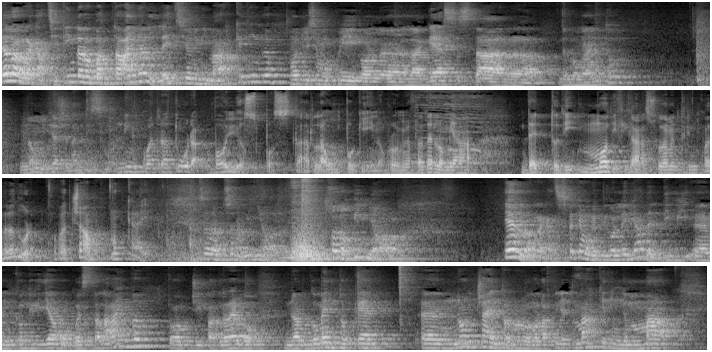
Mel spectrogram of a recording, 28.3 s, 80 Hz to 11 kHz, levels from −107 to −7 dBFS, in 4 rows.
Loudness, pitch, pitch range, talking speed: -33 LUFS, 165 Hz, 145-195 Hz, 145 wpm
